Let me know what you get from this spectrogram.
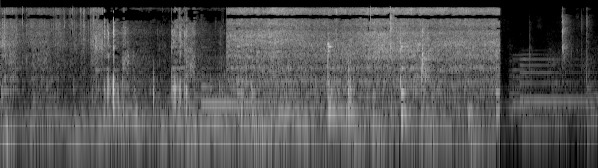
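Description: Food sizzling in oil in a frying pan, with stirring sounds and light background music underneath. The sizzling cuts off suddenly about five seconds in, and only the music carries on.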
